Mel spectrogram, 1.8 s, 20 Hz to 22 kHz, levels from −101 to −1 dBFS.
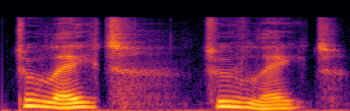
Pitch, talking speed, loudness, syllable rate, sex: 160 Hz, 105 wpm, -17 LUFS, 3.3 syllables/s, male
